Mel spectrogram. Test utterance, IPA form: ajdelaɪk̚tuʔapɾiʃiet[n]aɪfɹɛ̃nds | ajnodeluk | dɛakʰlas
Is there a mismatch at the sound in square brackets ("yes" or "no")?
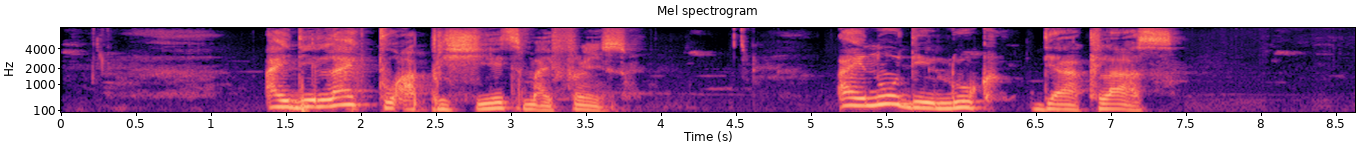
yes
